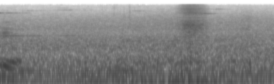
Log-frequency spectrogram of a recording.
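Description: Steady low rumble of outdoor background noise, with a short hiss about a second and a half in.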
